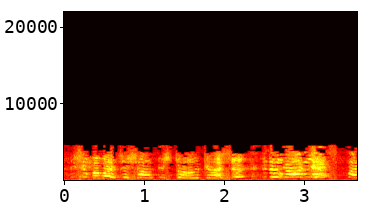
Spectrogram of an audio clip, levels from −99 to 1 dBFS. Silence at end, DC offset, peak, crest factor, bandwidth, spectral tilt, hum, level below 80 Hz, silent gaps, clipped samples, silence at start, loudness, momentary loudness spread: 0 s; under 0.1%; -6 dBFS; 18 dB; 4.8 kHz; 2 dB/octave; none; -54 dBFS; none; under 0.1%; 0 s; -23 LUFS; 10 LU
